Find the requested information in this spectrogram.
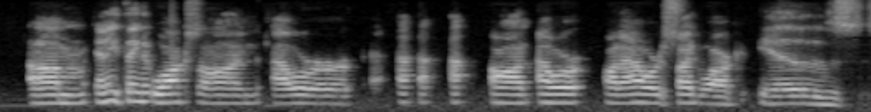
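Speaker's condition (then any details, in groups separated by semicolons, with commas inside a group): Stuttering; every syllable in grade school, wrote notes, severe through college, therapy in school and Columbus, Ohio hospital; self-described mild stutterer, mostly fluent; severe when nervous, none when drunk or very angry, less with household; repeated words, prolonged sounds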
